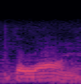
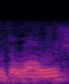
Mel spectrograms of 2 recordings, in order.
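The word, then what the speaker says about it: DeLonge: I am Tom Dong, but it should be Del Long cuz I went to France and he said, "You're pronouncing it wrong."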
